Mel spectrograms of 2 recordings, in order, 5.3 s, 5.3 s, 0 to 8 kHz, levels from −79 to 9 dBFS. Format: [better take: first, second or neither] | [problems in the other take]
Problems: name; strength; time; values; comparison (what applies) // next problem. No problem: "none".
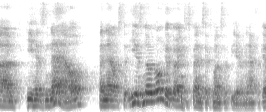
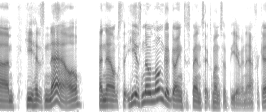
second | room echo; dies away in 0.6 s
